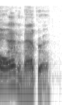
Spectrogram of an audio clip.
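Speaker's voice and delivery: nonchalant offhand tone. Retelling another player's answer to a question: imitating a nonchalant reply. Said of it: "so nonchalant about it".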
